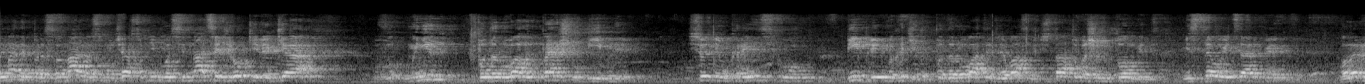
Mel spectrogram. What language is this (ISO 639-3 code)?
ukr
